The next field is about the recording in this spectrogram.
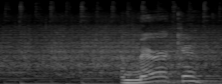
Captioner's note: clapping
